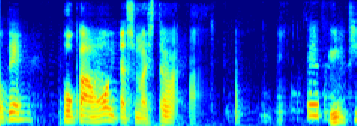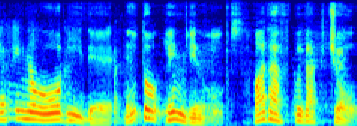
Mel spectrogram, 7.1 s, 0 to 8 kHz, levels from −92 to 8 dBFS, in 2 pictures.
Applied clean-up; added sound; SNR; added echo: neural mask model DeepFilterNet 3.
